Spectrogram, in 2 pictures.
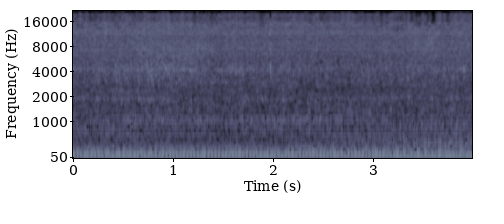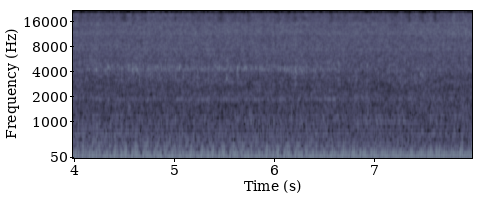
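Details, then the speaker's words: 1989 Pontiac Grand Prix Turbo McLaren at idle after new spark plugs (old plugs oily, possible low compression; original wires kept): steady even idle, low rumble, no stumble or hunting; earlier idle hunting possibly from misfire. "so just right away this thing idles a lot better I'm starting to wonder if the idol hunting that I was doing was because of a misfire I don't sense any misfires now"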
